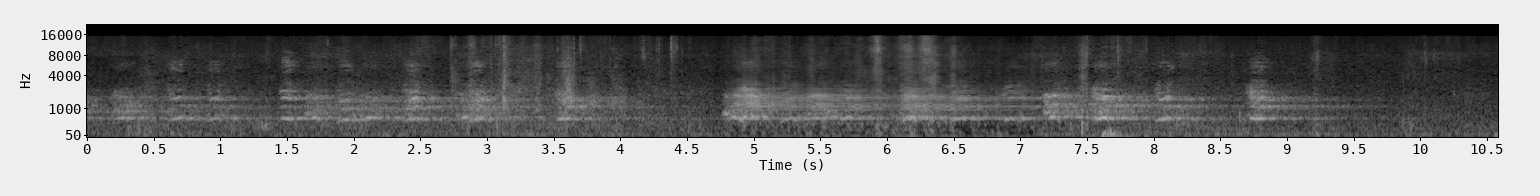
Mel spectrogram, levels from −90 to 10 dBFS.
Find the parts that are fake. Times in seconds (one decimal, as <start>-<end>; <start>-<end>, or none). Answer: 4.8-7.1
